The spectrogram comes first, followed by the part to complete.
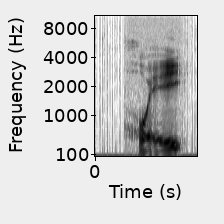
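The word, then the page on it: hui: tone 3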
